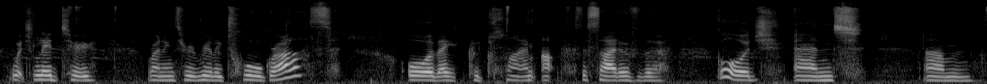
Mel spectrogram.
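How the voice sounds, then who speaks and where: Out on a walk, an Australian vlogger and dating coach chats casually into her phone in a live-stream style, sounding encouraging and using plenty of ums and friendly asides. Her middling-pitched voice has a darkish tone and is a little hoarse and croaky from a sore throat.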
